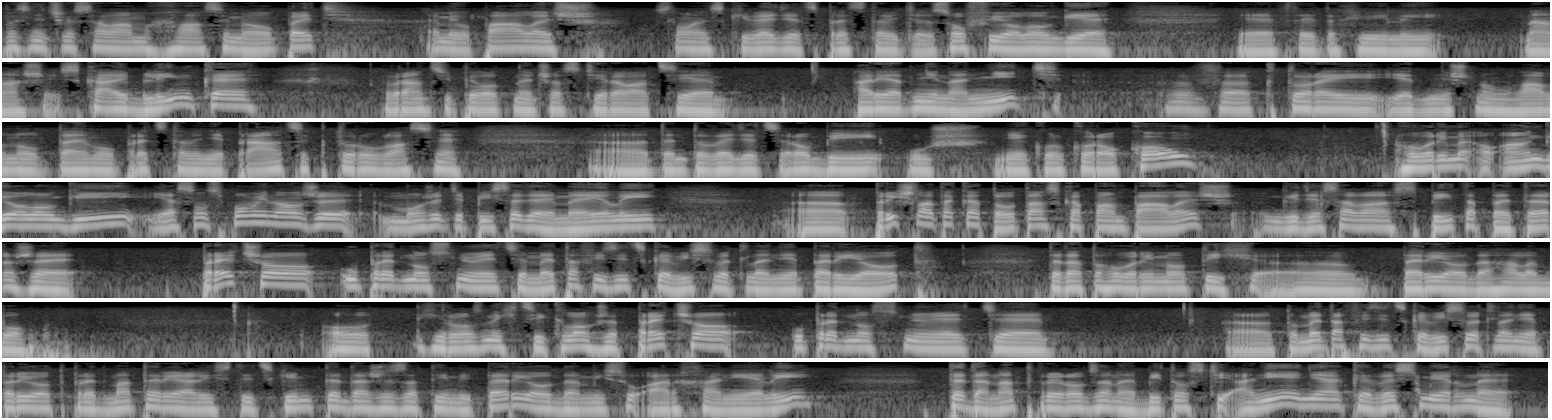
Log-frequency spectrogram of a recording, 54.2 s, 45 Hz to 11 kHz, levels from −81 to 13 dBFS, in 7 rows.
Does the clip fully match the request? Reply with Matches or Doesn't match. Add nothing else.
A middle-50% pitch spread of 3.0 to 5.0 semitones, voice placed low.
Matches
